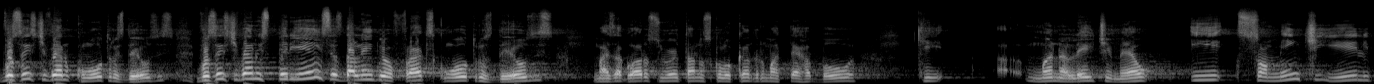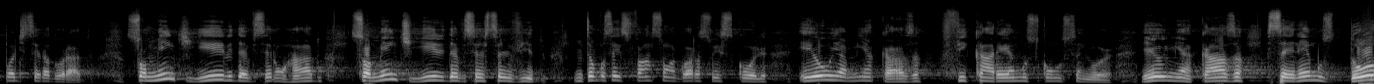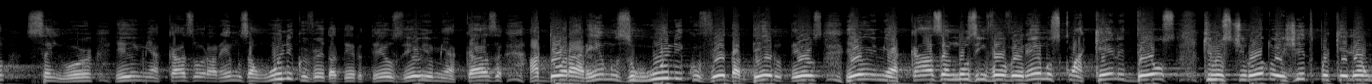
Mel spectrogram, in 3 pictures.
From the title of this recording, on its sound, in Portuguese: Culto ao vivo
